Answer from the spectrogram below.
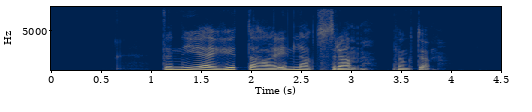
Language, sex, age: Norwegian, female, 27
